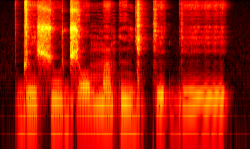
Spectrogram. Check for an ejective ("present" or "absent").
absent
